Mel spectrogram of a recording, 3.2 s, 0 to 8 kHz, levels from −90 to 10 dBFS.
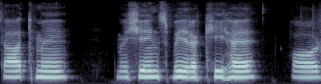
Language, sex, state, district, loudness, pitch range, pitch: Hindi, male, Himachal Pradesh, Shimla, -15 LUFS, 165-170 Hz, 170 Hz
